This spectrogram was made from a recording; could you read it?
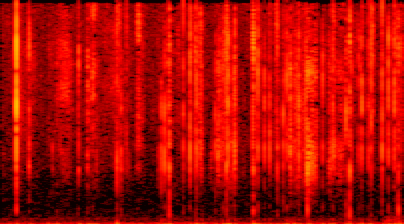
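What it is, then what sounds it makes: Mandarin orange peel scratched and tapped. Long fingernails scratch and tap the peel of a whole mandarin orange held in both hands. The result is a steady run of dry scratching and crisp clicks over a low rumble.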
